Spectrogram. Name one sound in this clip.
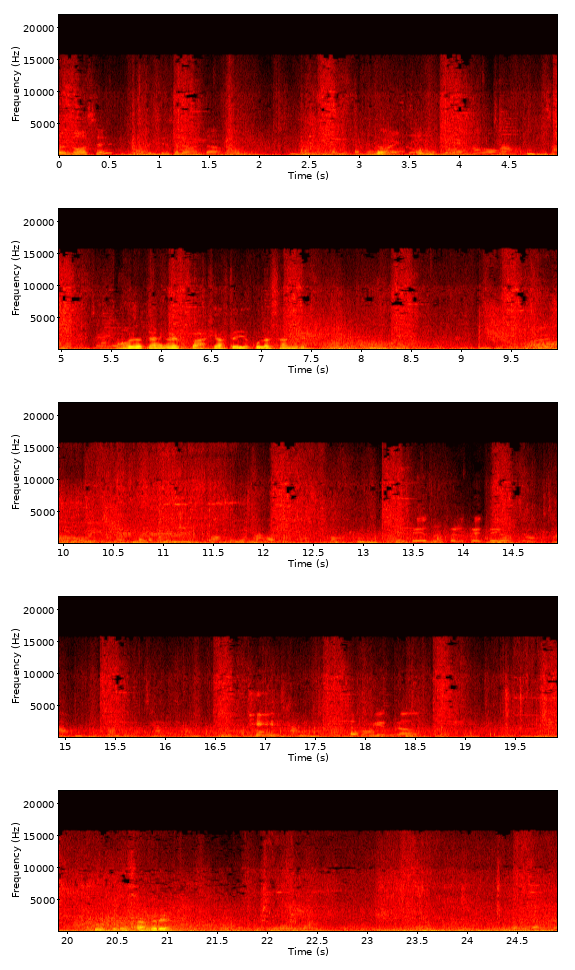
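Fantasy battle sound effects clash and whoosh.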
